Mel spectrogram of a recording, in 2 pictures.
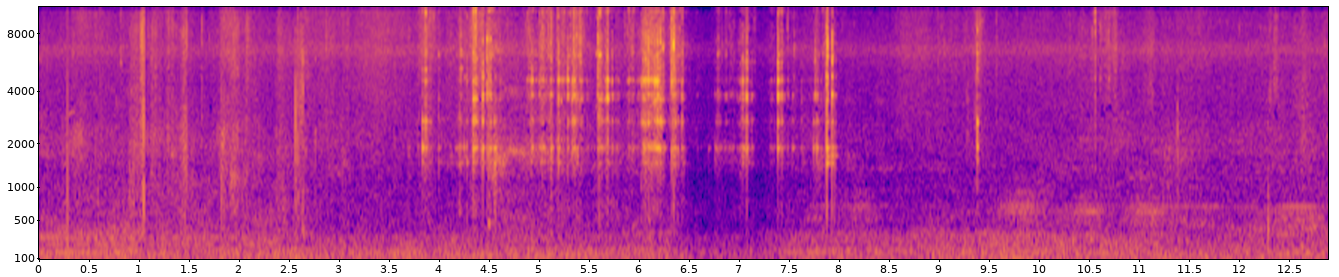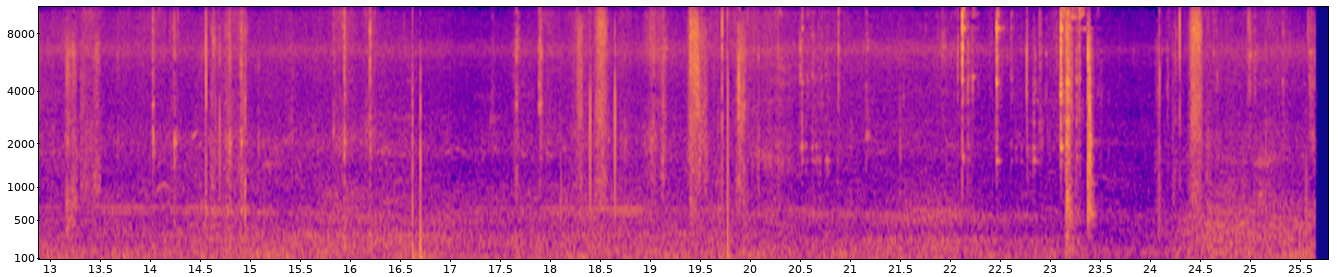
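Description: Small metal objects jingling and clinking in scattered clicks, with denser bursts of jingling about a quarter of the way in and again near the end, over a steady low rumble.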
